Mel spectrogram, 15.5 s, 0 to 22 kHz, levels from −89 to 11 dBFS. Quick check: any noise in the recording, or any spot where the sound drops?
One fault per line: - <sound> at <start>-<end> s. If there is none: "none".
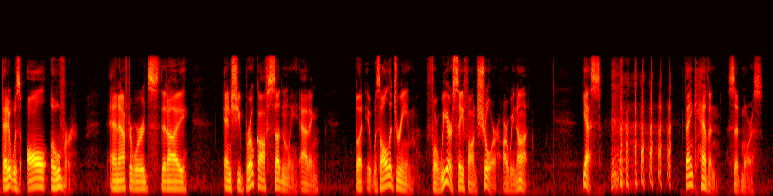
- laugh at 12.2-13.5 s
